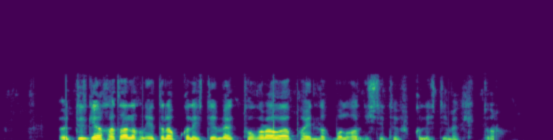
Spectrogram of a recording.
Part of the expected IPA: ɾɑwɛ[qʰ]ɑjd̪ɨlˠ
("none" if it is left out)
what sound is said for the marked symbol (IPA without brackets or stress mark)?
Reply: pʰ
